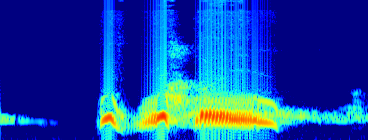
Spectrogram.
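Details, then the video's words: Spotted dove decoy bird calling. One phrase: two quick upslurred coos running into a long, husky, slowly falling coo. "chim cu gáy thúc và gáy gọi cực đỉnh, chim cu gay kich boi nhanh noi"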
